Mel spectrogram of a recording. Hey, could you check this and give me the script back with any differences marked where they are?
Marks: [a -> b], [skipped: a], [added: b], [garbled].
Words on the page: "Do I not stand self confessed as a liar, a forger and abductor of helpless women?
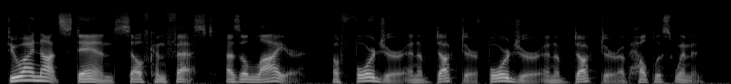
"Do I not stand self confessed as a liar, a forger and abductor [added: forger and abductor] of helpless women?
